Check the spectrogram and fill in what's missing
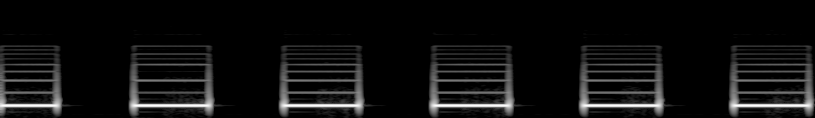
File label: busy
